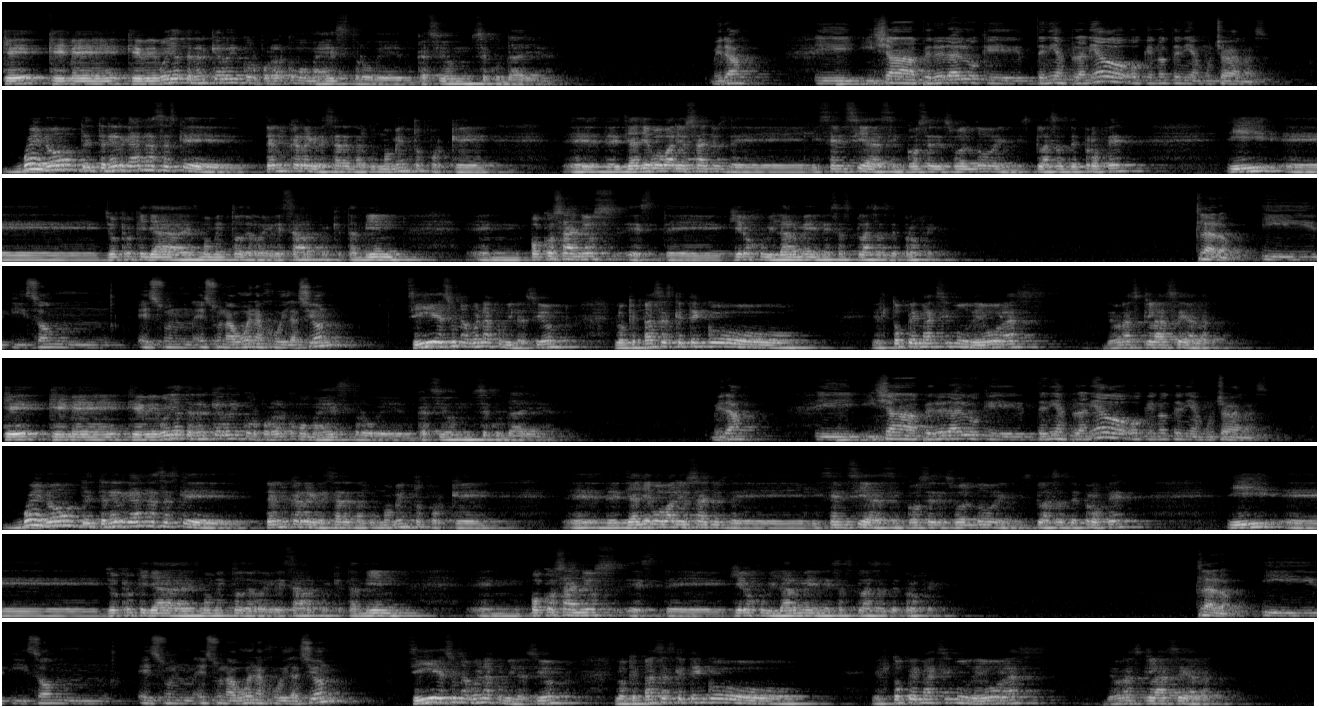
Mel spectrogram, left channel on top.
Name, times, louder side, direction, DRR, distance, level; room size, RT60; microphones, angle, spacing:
voice 1, 0.0-5.5 7.1-7.3 7.9-8.5 13.2-35.7 43.5-47.5 48.1-49.9 50.5-51.5, left 1 dB, 40° left, 2 dB, 3.1 m, -25 dB
voice 2, 7.1-7.5 8.1-12.6 38.2-40.6 40.8-42.8, equal, 60° left, 5 dB, 5.7 m, -30 dB
28.0 x 22.0 x 8.3 m, 0.74 s
head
